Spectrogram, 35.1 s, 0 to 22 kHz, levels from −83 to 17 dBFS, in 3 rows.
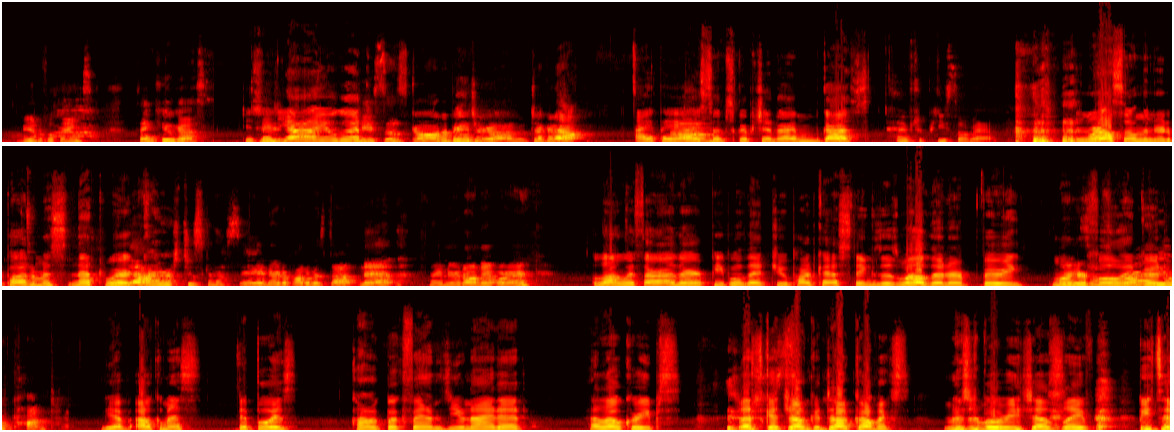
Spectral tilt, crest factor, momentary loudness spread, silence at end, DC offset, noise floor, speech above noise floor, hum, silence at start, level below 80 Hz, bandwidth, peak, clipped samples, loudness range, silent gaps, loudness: -3.5 dB/octave; 16 dB; 17 LU; 0 s; under 0.1%; -57 dBFS; 37 dB; none; 0.2 s; -56 dBFS; 18 kHz; -4 dBFS; under 0.1%; 6 LU; none; -20 LUFS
